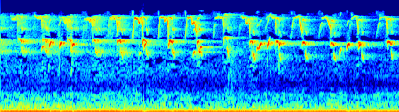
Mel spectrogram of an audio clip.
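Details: Both booted eagles call at their Sierra de Guadarrama National Park nest as the male delivers a lizard to the female sitting on two eggs. Rapid, overlapping high whistled notes, some slurred downward, pour out nearly three per second.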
